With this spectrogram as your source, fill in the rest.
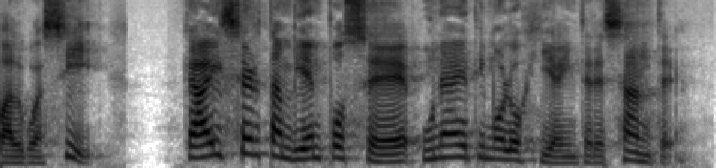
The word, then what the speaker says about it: Kaiser: Y la pronunciación alemana de Kaiser en realidad se parece mucho más a cómo los Césares lo habrían pronunciado, porque César es una pronunciación posterior del latín, mientras que el latín clásico pronunciaba todas las C como una k fuerte, así que ellos lo habrían pronunciado Kaiser.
